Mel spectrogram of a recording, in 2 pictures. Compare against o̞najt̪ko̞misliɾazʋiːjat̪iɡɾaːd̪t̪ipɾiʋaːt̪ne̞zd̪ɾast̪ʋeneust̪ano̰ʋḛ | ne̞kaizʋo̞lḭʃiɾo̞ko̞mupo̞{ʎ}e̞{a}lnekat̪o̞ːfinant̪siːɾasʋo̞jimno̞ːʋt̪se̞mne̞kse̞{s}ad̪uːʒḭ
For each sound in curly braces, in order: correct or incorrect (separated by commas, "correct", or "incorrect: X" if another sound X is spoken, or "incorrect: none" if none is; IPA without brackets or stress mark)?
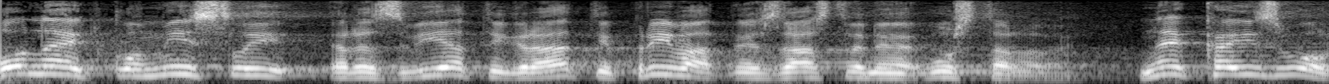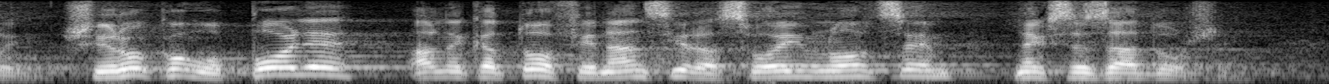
correct, correct, incorrect: z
